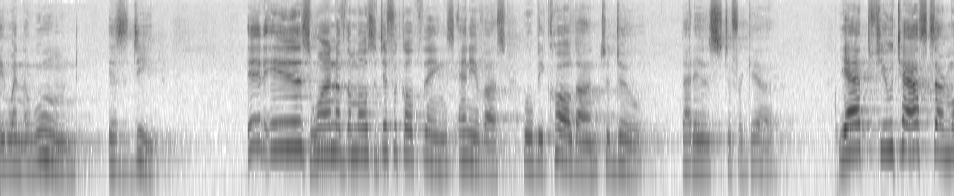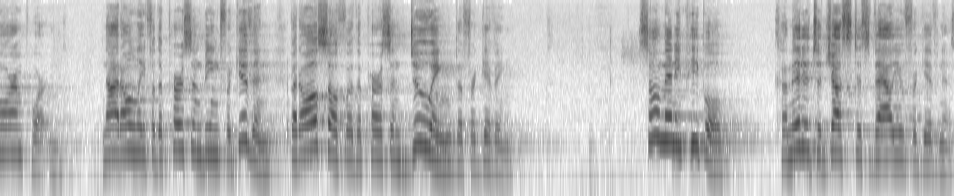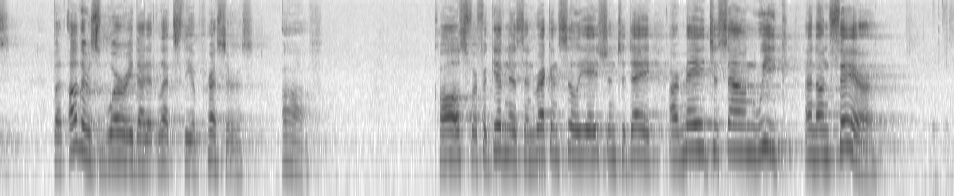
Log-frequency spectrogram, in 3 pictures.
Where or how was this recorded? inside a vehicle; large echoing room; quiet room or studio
large echoing room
